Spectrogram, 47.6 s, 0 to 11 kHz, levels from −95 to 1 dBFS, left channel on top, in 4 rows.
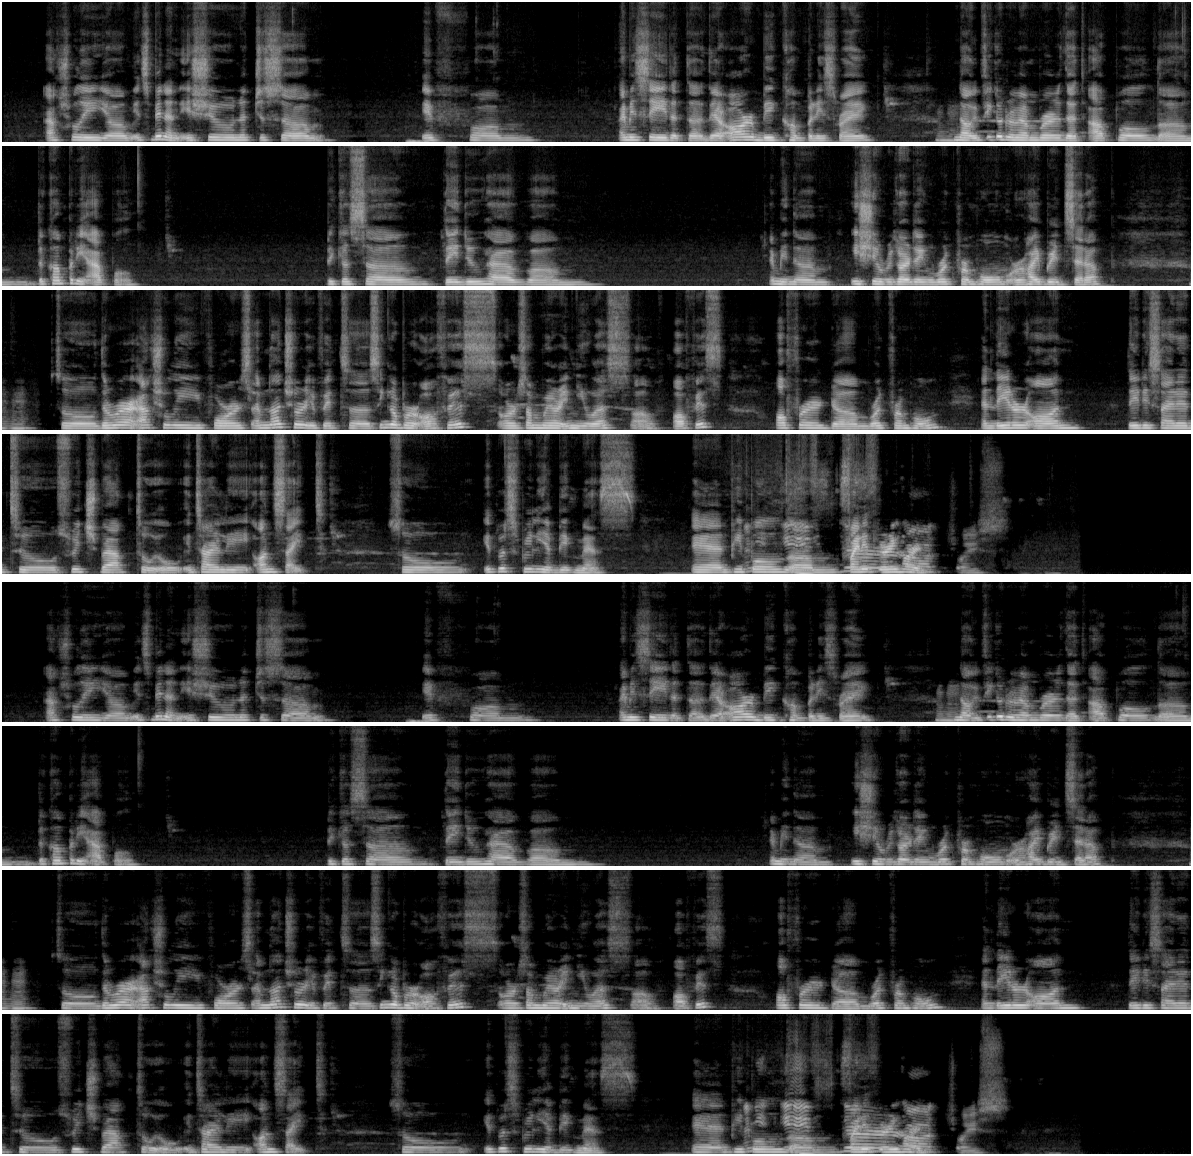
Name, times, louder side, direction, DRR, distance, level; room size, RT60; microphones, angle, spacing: voice 1, 0.4-3.2 4.2-4.3 4.7-5.3 6.2-8.7 9.5-13.2 15.1-17.8 19.6-22.9 24.4-31.0 31.5-33.2 33.6-34.5 35.0-38.7 39.6-42.0 42.6-44.9, left 4 dB, 85° left, 0.4 m, -26 dB
voice 2, 43.1-43.8 44.0-45.0 45.2-45.7, right 2 dB, 20° right, 0.4 m, -34 dB
2.1 x 2.0 x 3.0 m
head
